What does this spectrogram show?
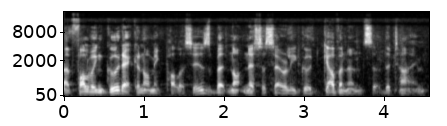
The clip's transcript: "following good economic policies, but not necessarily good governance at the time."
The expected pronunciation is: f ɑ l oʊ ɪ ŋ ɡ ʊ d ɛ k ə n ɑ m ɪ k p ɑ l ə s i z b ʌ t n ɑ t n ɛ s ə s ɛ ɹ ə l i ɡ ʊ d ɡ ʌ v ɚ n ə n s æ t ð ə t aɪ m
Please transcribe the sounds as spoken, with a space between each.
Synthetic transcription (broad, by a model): f ɑ l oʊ ɪ ŋ ɡ ʊ d ɛ k ə n ɑ m ɪ k p ɑ l ə s i z b ʌ t n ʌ t n ɛ s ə s ɛ ɹ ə l i ɡ ʊ d ɡ ʌ v ɚ n ə n s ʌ t ð ə t aɪ m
